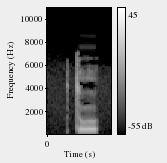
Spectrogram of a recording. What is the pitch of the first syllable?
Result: high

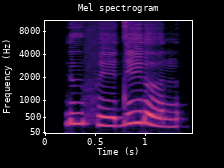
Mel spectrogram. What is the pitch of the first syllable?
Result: high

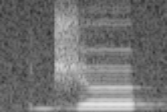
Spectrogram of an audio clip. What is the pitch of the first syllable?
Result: high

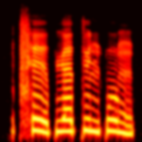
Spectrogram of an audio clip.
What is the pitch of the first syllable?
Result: falling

